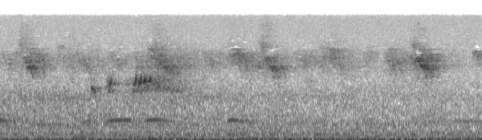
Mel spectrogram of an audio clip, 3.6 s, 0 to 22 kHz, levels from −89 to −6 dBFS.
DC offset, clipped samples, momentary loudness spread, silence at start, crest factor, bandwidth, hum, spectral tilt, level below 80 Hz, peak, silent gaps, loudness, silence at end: 1%; under 0.1%; 9 LU; 0 s; 18 dB; 14 kHz; none; -2.5 dB/octave; -40 dBFS; -12 dBFS; none; -29 LUFS; 0 s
